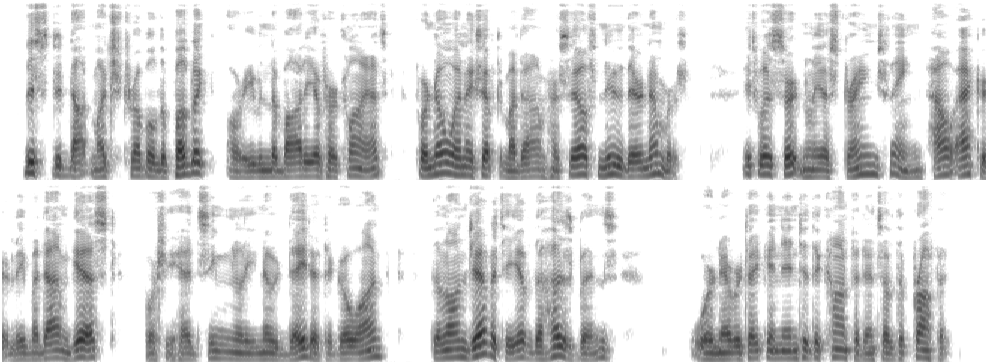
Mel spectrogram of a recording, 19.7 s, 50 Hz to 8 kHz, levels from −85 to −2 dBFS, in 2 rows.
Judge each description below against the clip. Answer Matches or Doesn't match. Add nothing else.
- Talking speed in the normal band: Matches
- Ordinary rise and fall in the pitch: Matches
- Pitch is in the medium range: Doesn't match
